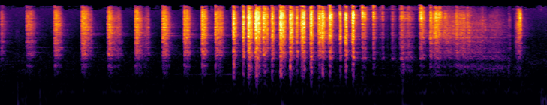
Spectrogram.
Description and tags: Slide and brush scrapes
